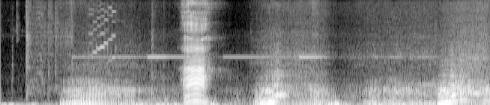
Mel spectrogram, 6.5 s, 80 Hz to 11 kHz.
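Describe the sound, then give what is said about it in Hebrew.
A car's V6 engine is started so its sound can be heard: it cranks and fires up, then revs hard several times in quick bursts, each rev rising and falling loudly before settling into a rumbling idle. “ויש כאן כמובן את החוויה של המנוע, של הצליל. אז בואו נניע בשביל לשמוע את הצליל.”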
